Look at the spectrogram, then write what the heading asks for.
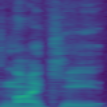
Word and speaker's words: Nike: Well, even something as small as Nike, you know, here is Nike, in America it's Nike.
